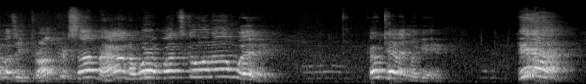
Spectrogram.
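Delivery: high-pitched incredulous demand; acted exasperation building to a sharp order; exasperated captain. Captain ordering the sailor to wake Jonah, exasperated.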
